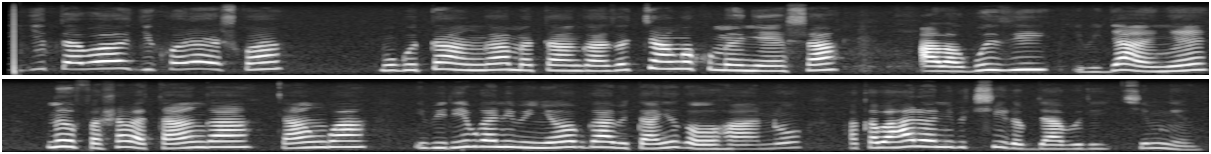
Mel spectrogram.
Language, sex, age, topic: Kinyarwanda, male, 25-35, finance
